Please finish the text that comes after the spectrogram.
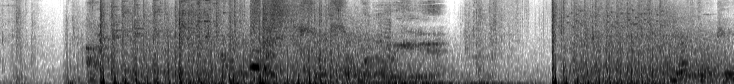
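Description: Enemy gunfire in Apex Legends Mobile, loud dense bursts of automatic shots and rapid volleys that sharply resume after a brief lull, with speech mixed in among the shots.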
